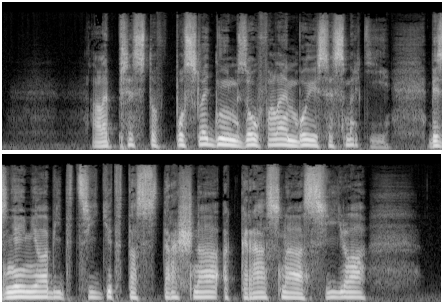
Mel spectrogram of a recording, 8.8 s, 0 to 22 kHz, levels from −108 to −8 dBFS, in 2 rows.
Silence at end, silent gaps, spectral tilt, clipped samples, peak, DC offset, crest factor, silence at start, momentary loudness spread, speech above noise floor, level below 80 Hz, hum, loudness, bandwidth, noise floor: 0.75 s; none; -4.5 dB/octave; under 0.1%; -6 dBFS; under 0.1%; 18 dB; 0.9 s; 9 LU; 40 dB; -58 dBFS; none; -23 LUFS; 16.5 kHz; -64 dBFS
